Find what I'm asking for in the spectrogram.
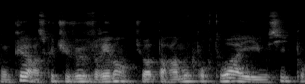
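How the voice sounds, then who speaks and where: His voice has a dark, mellow tone and is somewhat breathy, sitting at a medium pitch for a man with fairly even intonation. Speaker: tarot reader and business coach. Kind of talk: tarot reading monologue. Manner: halting.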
